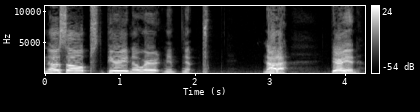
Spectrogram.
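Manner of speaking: loud, high, cut-off bursts; mock dismissal. Lecturer acting out a flat denial of soul, loud mock dismissal. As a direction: shut down every question in short loud bursts. Mimicking a curt dismissal of questions.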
